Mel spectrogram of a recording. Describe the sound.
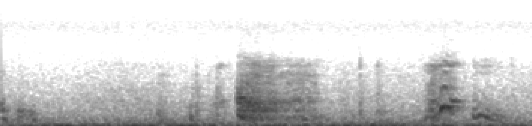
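A small dog barks: two short yaps stand out over a low, steady background noise.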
